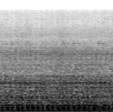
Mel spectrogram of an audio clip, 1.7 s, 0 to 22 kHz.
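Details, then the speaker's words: Replacement Briggs and Stratton V-twin on a John Deere E140, unrun for probably at least three years, at idle: even, steady putter without misses or knocks; slight smoke, owner suspects oil in the muffler; normal idle. "running excellent though it's running really good which is awesome"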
